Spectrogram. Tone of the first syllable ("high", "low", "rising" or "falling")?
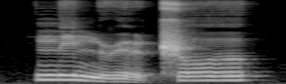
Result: falling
